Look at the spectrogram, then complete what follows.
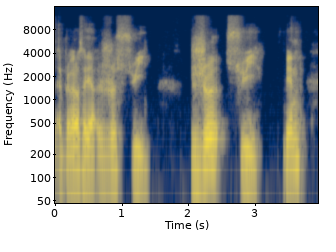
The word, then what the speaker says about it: je: Je suis. Bien, recordemos que la E francesa no suena como la E en español y se pronuncia entonces el pronombre je. Je.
